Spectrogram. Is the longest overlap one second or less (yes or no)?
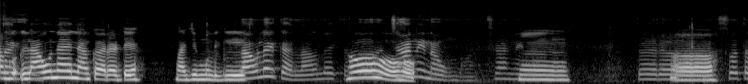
yes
